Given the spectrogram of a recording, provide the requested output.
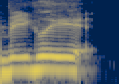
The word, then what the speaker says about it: Begley: Oh man, Ed Begley's in this movie, and I like Ed Begley or Begley. I don't know why I was saying it wrong.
